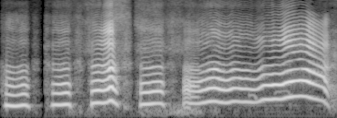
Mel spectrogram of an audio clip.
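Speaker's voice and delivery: high panicked whimpers building to a wail; hammed-up rising squeals of dread; Pearl. Pearl's reaction in Say Uncle, mounting panicked wail. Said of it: "her reaction in, uh, Say Uncle".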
